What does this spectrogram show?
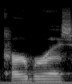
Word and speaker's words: Cerberus: was Dante's version of Cerberus we can pronounce it Kerberos I think perhaps the original Greek was Kerberos I grew up with it being called Cerberus so I'm it's gonna default to that so first the original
